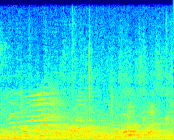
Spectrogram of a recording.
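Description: A crowd of young children's voices chattering and calling out over one another, with adult voices mixed in.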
